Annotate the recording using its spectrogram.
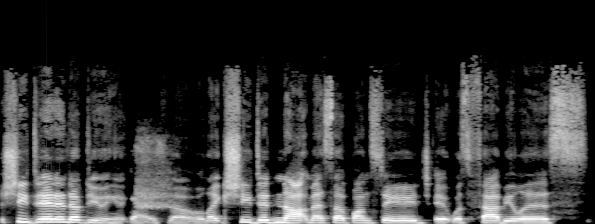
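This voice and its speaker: A woman's voice: mid-range voice, fairly even intonation, measured pace. Enthusiastic young woman podcast host. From California. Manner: enthusiastic, agreeable, warm-hearted gushing. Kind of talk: casual podcast chat.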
